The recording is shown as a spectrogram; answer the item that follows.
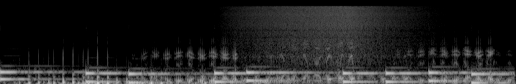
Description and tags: Jazz Voktebof Bells
remix, hmmm, loops, whatever, bells, clash, things, drums, retro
